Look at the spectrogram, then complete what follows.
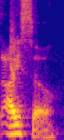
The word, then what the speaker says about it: iso: By the way, how do you pronounce it? Like ISO, Oh, I'm really glad you asked. It's ISO. ISO.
